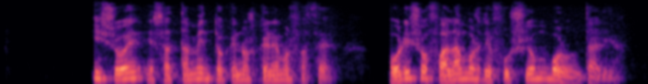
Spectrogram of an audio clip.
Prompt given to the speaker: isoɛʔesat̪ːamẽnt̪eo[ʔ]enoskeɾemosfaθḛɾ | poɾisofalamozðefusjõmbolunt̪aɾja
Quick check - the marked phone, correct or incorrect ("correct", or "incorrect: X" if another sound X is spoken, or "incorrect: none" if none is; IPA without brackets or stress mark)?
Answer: incorrect: k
